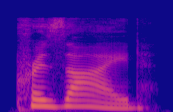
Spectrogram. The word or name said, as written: preside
